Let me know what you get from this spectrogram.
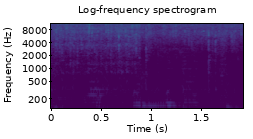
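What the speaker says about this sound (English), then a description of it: "As you guys can see, the meat is browning" Beef stew meat browning in a hot pan, with a steady close sizzle and low rumbling frying noise that swells and dips, no voices.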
